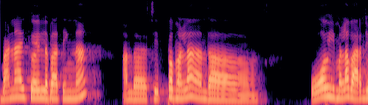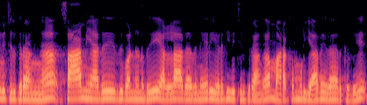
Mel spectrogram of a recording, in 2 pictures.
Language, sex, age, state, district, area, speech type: Tamil, female, 45-60, Tamil Nadu, Erode, rural, spontaneous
